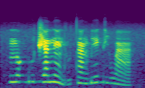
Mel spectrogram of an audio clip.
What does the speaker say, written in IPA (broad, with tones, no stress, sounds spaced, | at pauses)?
n ɔ˦ ɡ͡b u˦ d͡ʒ a˦ n ɛ̃˦˨ d u˨˦ t ã˧ ɡ͡b e˦ d i˧ w ã˨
